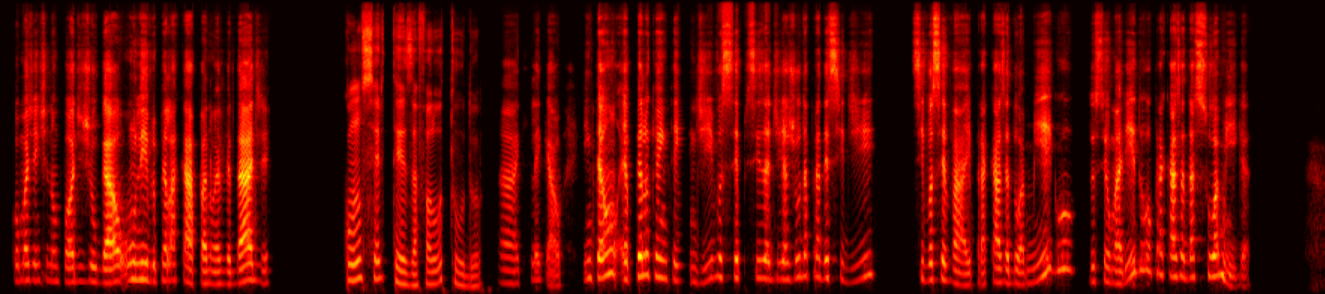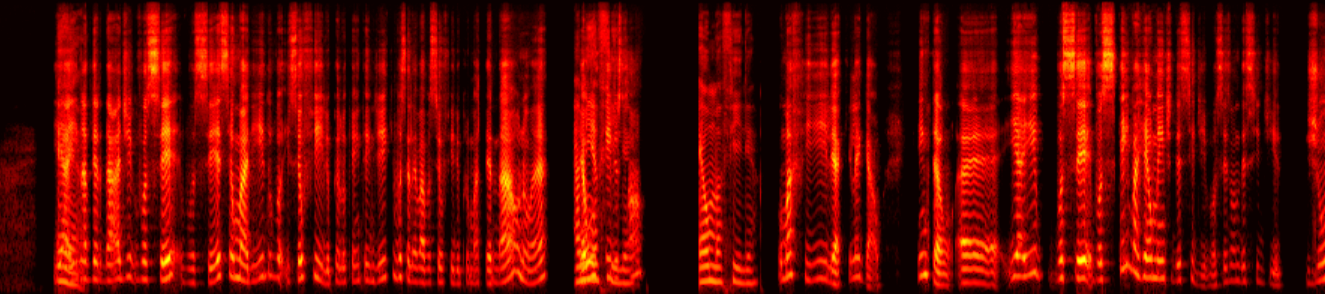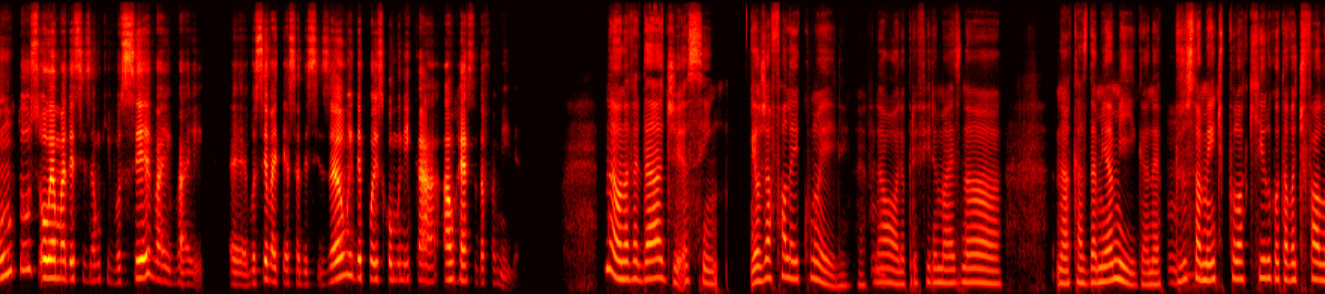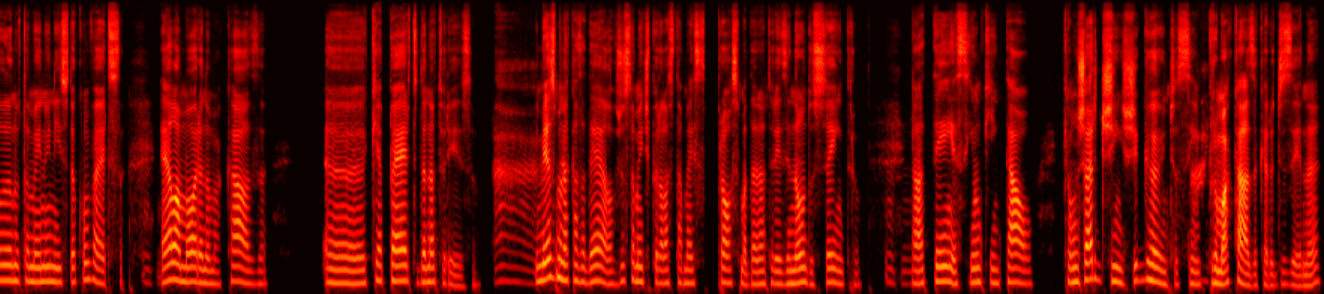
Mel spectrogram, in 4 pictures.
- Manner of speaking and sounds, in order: none
- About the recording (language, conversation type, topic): Portuguese, advice, Como conciliar planos festivos quando há expectativas diferentes?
